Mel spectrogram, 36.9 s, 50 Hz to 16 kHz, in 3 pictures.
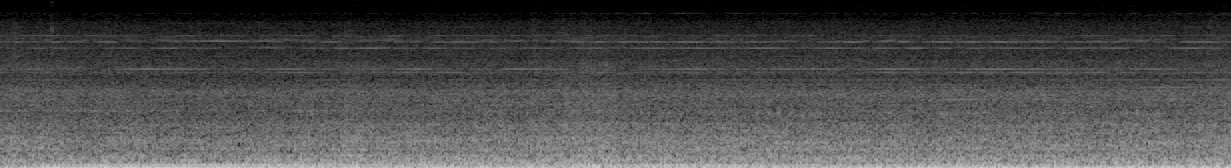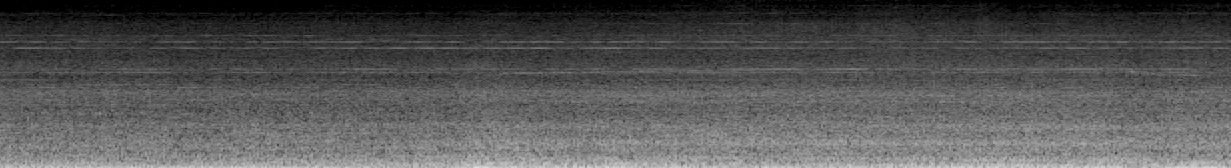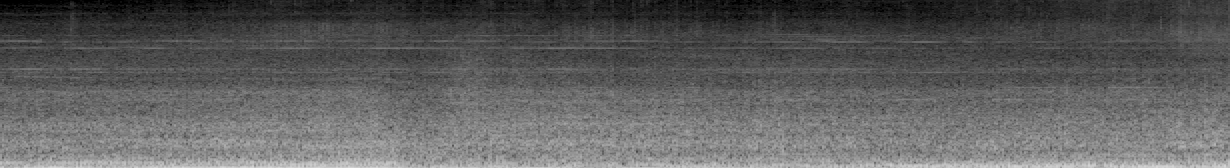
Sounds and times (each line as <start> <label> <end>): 0.0 boat entering (and going out) the sluice 36.9
33.6 bulldozer loading slag 36.9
